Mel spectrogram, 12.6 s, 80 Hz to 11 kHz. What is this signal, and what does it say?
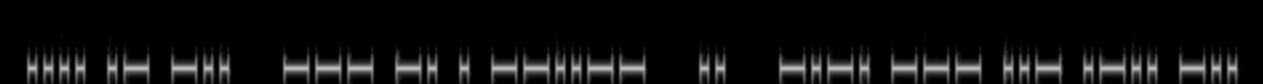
Morse code, heard as a keyed tone, about 15 wpm, 700 Hz. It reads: HAD ONE, I COULD
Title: Sentences from Top 1000 Words - Review Part 3 - 15wpm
